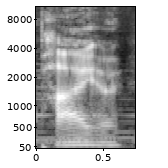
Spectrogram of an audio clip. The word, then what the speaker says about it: Pai: That's how you say it, Pai, which translated to peace. French group.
